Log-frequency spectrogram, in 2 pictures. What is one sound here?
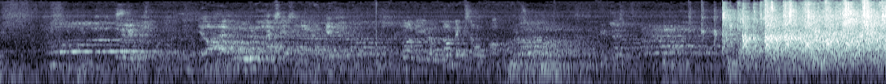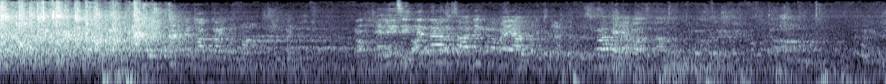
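Several people talk in a large echoing hall.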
